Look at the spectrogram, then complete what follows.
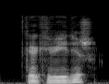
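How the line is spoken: Grumbling. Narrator (Russian): буркнул Гоголев

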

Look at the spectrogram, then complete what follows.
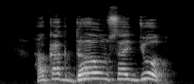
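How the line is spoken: Near-tearful exclamation. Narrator (Russian): Чуть ли не со слезами воскликнул Лёшка

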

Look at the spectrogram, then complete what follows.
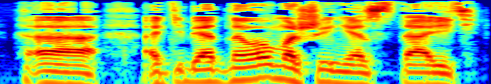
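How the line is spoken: Snorting. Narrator (Russian): хмыкнул Виктор

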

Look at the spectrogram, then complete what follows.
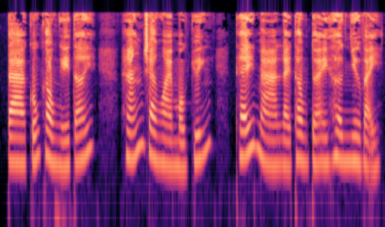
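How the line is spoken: Loud laugh, then speaking. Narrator (Vietnamese): Phương Đại Nho cười to, sau đó nói

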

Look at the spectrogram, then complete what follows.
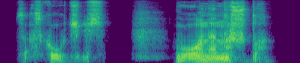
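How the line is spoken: Snorting. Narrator (Russian): хмыкнул Хагрид

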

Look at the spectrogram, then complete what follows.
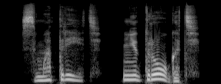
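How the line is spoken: Hoarse rasp. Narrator (Russian): Прохрипела

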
